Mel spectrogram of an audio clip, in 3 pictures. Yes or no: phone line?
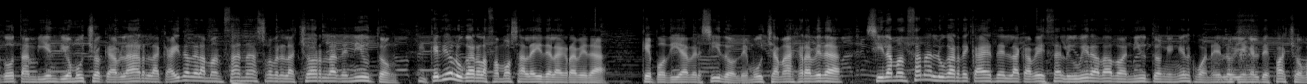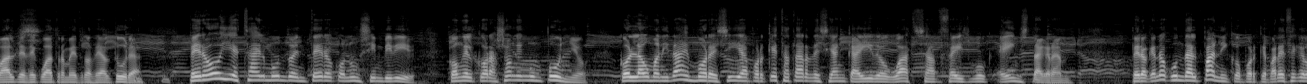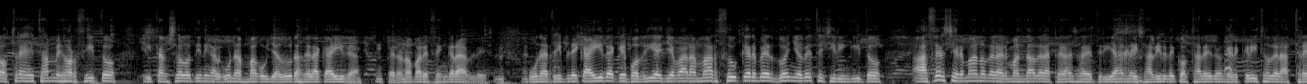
yes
